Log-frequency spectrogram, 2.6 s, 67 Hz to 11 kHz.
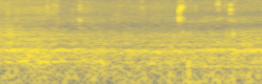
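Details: Wild honey bee swarm being collected from a tree branch for transfer into a 5-frame nuc box; a dense, steady, even buzz of many bees with a low droning hum throughout and a few faint clicks.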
